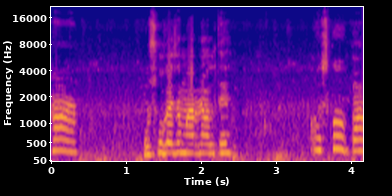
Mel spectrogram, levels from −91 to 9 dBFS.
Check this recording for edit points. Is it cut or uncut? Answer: uncut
